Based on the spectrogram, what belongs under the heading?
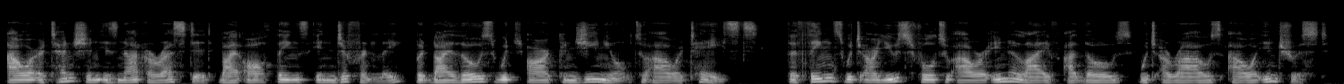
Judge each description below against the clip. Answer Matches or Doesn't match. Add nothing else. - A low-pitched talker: Matches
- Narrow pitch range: Doesn't match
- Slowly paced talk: Doesn't match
